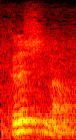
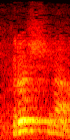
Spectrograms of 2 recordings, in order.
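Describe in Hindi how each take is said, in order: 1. शब्द घुमा-घुमाकर उच्चारित किया गया है। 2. शब्द घुमा-घुमाकर उच्चारित किया गया है।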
